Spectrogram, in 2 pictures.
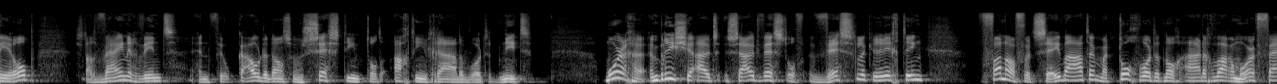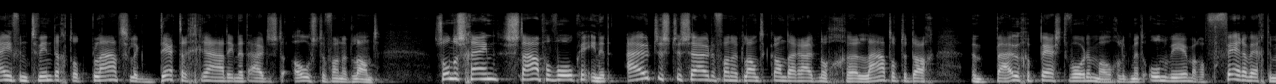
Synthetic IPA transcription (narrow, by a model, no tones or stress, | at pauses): ɪːɹɔp | sta̰ːtʋɛjnəχʋɪntɛnv̥ɪːlˠkʌwdəɹdɑnzownzɛstintɔtɑχtinχraːdəʋɔɹtɦətnit | mɔɹχəʔənbriʃjəʔœɥtz̥œɥtʋɛstɔfʋɛstələkərɪχtɪŋ | v̥ɑnɑfətsejʋaːtəɹmaːɹtɔχʋɔɹtɦətnɔχaːɹdəχʋɑrmɦʊɹv̥ɛjvəntʋɪntəχtɔt̚plaːtsələɡ̚dɛɹtəχːraːdəɪnɦətœɥtəɹstəʔowstəvɑnɦətlɑnt | z̥ɔndəɹsχɛjnstaːpəl̩ˠʋɔlˠkənʔɪnɦətʔœɥtəɹstəzœɥdəvɑnɦətlɑntkɑndaːɾœɥtnɔχlaːtɔb̚dədɑχ | ənbœɥχəpɛɹstʋɔɹdənmowχələkmɛtɔnʋɪːɹmaːrɔpfɛrəʋɛχdə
